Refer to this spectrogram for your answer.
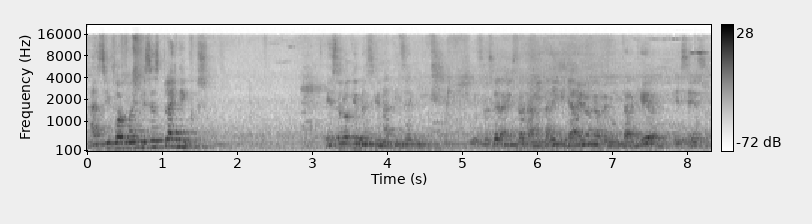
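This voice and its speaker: A man's voice: medium pitch, a little fast. A man giving a university anatomy lecture, explaining step by step and checking with his students. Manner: explains step by step, asks the class to confirm. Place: lecture hall. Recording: echoey hall from far off, faint noise.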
